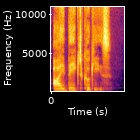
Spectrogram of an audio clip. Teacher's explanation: If you utter this phrase rapidly, the D sound in baked might be barely audible or even completely disappear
